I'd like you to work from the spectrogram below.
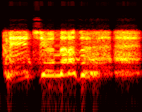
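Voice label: bomb failure mood med, speech japanese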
